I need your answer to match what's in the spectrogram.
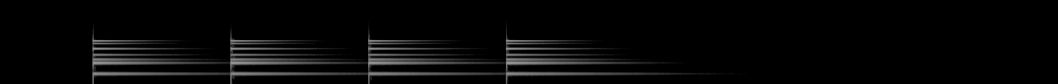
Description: Clock strike, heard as a bell. 4. Four o'clock.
